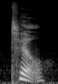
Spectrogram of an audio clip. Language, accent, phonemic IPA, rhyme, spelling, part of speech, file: English, US, /tɪl/, -ɪl, till, preposition / conjunction / noun / verb, En-us-till.ogg
- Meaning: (preposition) 1. Until; to, up to; as late as (a given time) 2. Before (a certain time or event) 3. To, up to (physically) 4. To, toward (in attitude) 5. So that (something may happen)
